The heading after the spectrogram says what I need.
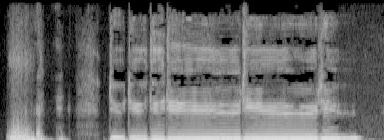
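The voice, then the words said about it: Imitates a video game sound effect. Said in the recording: “best impression ... of the Mario pipe noise”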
